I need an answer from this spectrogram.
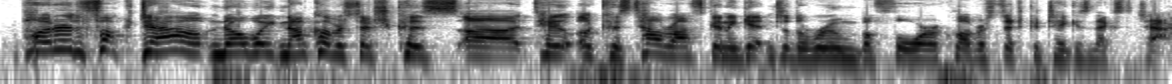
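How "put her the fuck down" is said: high-pitched shout in character voice. Playing a character who shouts at Clever Stitch during a fight: shouting. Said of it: "I'm going to shout at Clever Stitch".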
